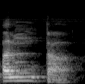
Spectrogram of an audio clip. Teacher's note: জীবের এই নোখটা উপরের এই যে আমাদের উপরে দু দাঁত আছে দাঁতের যে উপরে গোড়া আছে সেই গোড়াতে টাচ করে আমরা তা উচ্চারণ করি যেমন হাত দিয়ে যদি আমি দেখাই এটা হচ্ছে ধরুন আমাদের দাঁত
